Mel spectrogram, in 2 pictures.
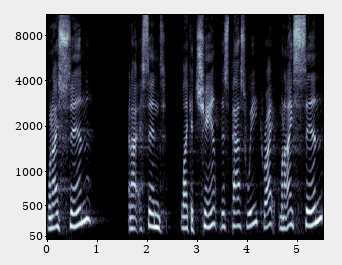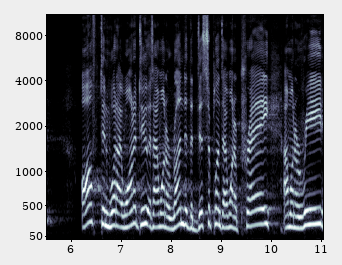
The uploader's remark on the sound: Recorded on January 27, 2019 at Graceland Baptist Church in New Albany, Indiana.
